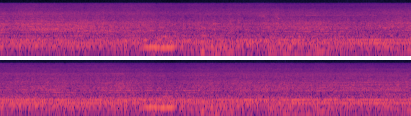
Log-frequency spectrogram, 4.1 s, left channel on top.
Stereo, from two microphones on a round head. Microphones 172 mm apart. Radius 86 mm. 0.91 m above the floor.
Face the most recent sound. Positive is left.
turn(degrees=30)  # may be behind; listen again after turning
